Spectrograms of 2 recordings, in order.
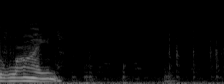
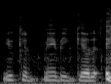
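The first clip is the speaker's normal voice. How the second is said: usual speaking voice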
